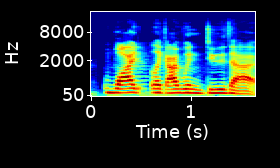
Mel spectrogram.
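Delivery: ordinary talk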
